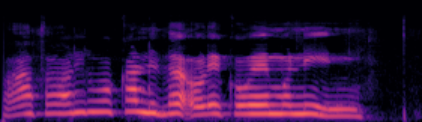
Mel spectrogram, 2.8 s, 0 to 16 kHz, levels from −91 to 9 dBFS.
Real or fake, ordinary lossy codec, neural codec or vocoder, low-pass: real; none; none; 9.9 kHz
